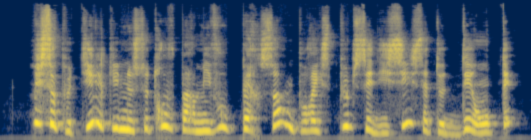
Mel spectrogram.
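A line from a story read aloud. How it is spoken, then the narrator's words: Sudden cry, trembling anger. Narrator (French): s'écria brusquement Varia, toute tremblante de colère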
